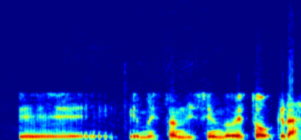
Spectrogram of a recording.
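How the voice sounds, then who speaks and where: With a Rioplatense accent, a man speaks in a dark, mellow tone, the sound dry and close with no echo. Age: 50s. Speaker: musician. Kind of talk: interview.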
